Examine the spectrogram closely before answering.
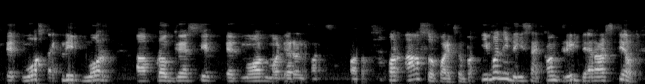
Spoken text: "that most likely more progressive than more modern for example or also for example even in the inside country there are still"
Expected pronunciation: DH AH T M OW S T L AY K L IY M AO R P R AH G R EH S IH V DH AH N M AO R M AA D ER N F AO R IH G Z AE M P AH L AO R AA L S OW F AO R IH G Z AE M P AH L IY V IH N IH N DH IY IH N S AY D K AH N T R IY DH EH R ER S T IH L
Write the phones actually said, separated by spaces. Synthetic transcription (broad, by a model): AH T M OW S T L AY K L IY M AO R P R AH G R EH S IH V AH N M AO R M AA D ER N F AO R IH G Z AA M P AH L AO R AA L S OW F AO R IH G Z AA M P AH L IY V IH N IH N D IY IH S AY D K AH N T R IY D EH R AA S T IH L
